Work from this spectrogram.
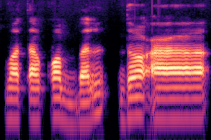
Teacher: آئین کو گلے سے بولیں، اس کو لمبا کریں، یہ مد متصل ہے کیونکہ اس کے بعد حمزہ آ رہا ہے ایک ہی لفظ کے اندر، اور کیونکہ یہاں وقف تام ہے یعنی کہ آیت ختم ہو رہی ہے، لہٰذا آپ اس کو جھٹکے کے ساتھ ادا کریں گے۔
